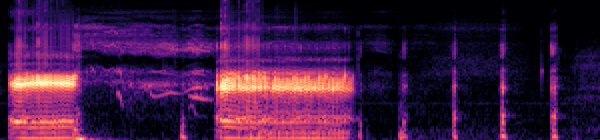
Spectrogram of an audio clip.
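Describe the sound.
A voice imitates the meow of Muffin, a scrappy cat, with two loud, drawn-out, nasal cries, almost like a bleat, then a string of soft, irregular clicks.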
